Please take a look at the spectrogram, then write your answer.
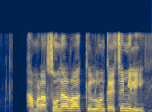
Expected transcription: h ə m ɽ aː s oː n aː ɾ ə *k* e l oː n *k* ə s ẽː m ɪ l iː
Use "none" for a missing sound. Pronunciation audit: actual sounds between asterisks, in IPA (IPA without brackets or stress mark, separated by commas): k, k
